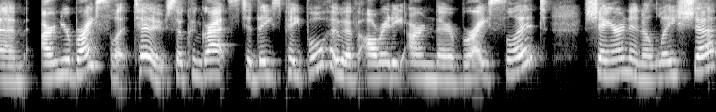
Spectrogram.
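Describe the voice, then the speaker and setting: In a quiet background, a woman with a fairly high pitch talks at a fairly slow pace with ordinary pitch variation. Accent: Southern US. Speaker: sales team leader. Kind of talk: team training meeting.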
